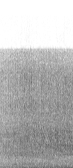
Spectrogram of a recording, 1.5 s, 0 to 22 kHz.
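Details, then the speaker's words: New 481 big-block back running after both bad carburetor floats were replaced with spares: deep, lumpy but even idle, steady low rumble, no stumbling or flooding misfire; normal idle before a quick road test. "we got her back idling so we're going to make a quick trip down the road"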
